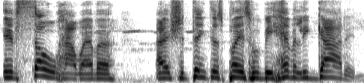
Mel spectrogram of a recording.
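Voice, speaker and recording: A man's voice: sits high, moderate pace, fairly bright tone. A man playing a straight-talking, inquisitive insurance investigator in an old-time radio detective drama, in plain, clipped phrases. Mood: probing, casual.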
